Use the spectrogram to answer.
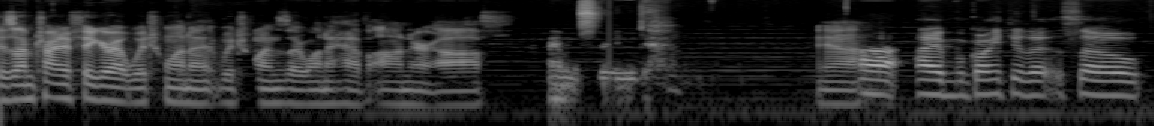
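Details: Adult man speaking; typical speech.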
